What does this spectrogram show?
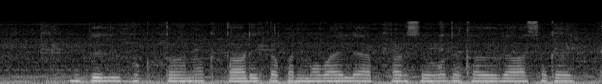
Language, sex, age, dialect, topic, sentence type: Maithili, male, 18-24, Eastern / Thethi, banking, statement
